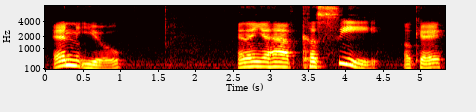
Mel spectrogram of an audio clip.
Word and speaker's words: Xi: And then you have Xi, okay? That's how you say it. Xi, like K-S, Xi, and that's spelled out X-I.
